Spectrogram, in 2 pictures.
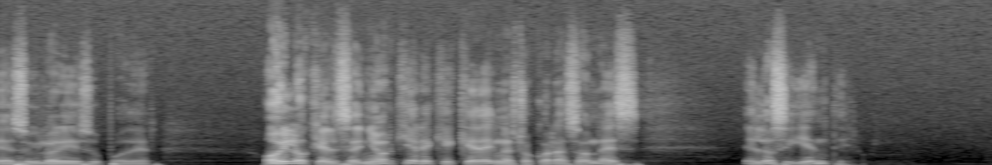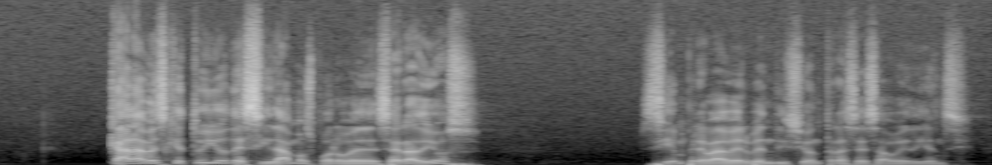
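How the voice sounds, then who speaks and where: A man's voice: mid-range voice, darkish tone. A middle-aged man preaching a sermon, his delivery swelling and falling, and he acts out the voices he quotes. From Guatemala.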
